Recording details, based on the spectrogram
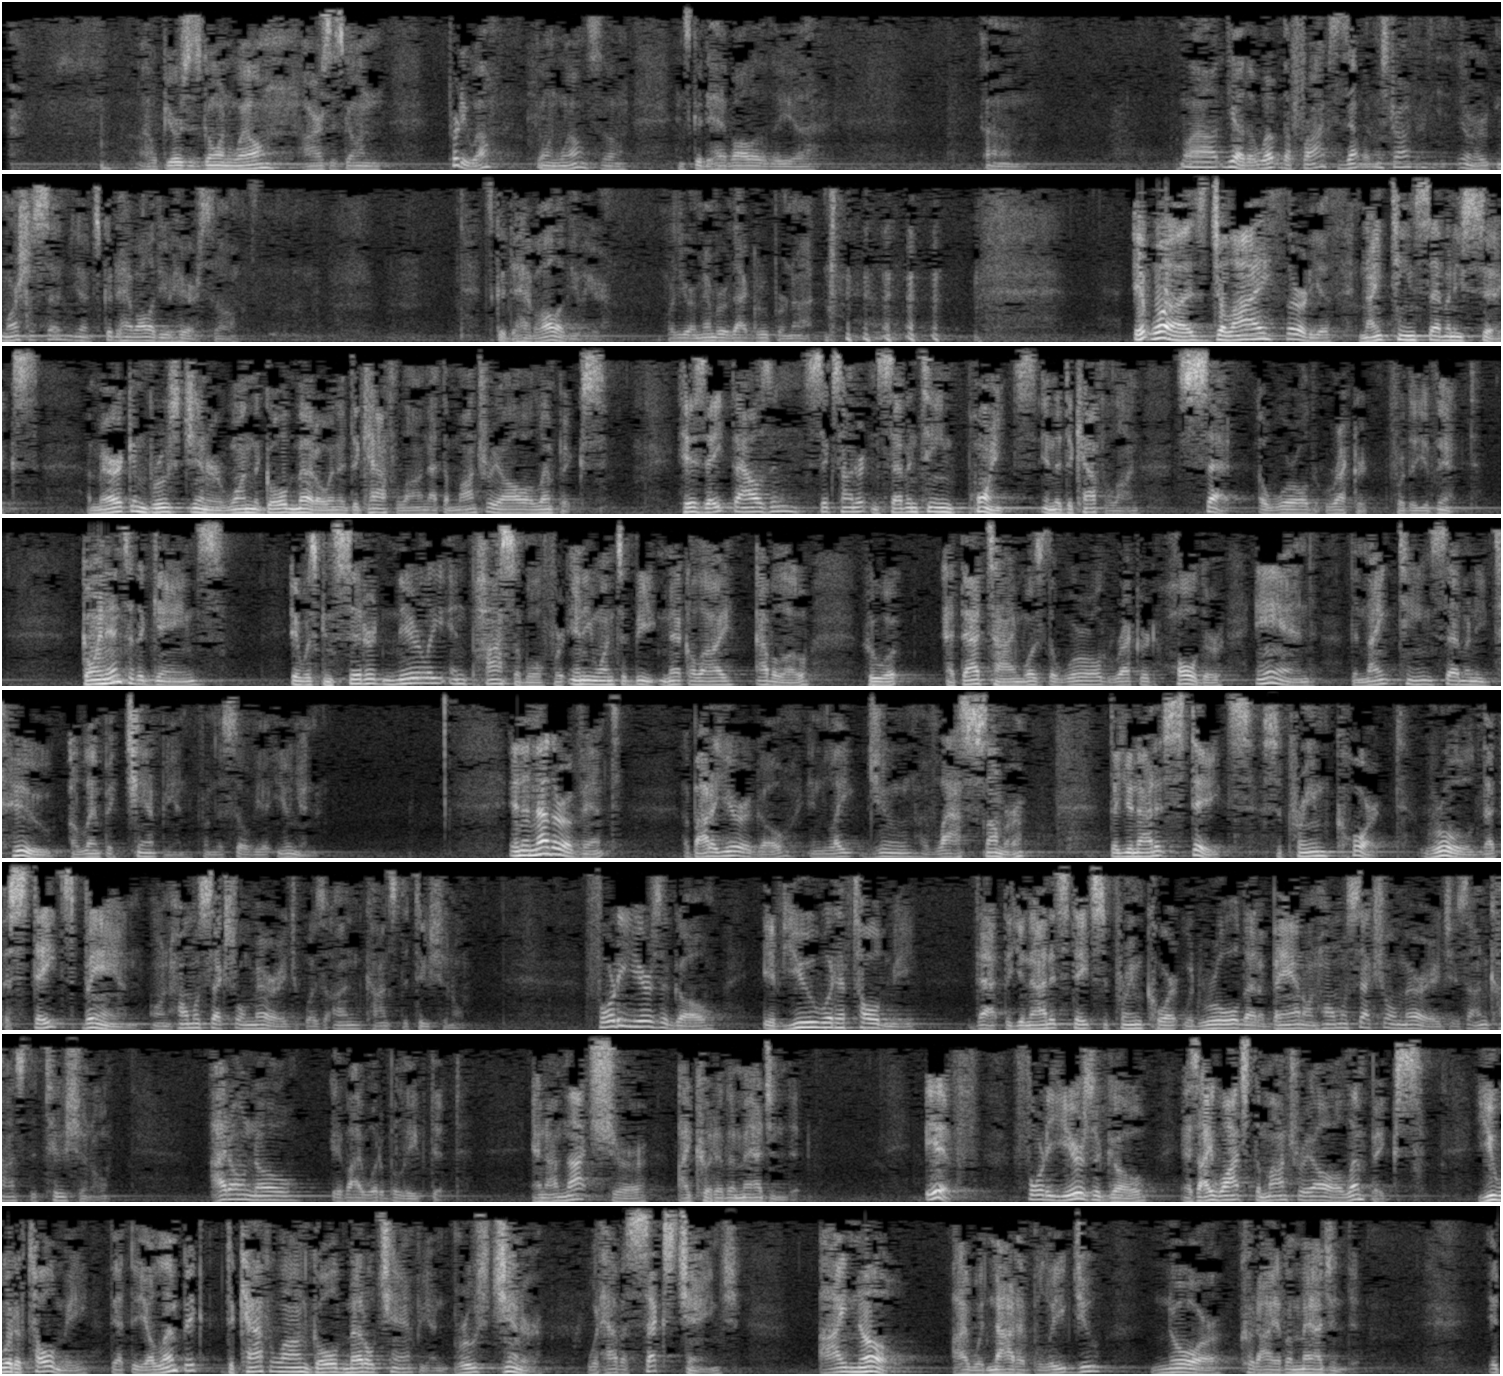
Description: Sermons
Given in Colorado Springs, CO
